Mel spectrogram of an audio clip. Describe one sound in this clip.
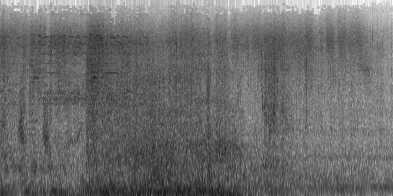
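Magic spells crackle and burst loudly during a fight.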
